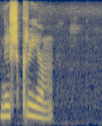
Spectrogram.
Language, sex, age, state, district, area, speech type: Sanskrit, female, 18-30, Karnataka, Uttara Kannada, rural, read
